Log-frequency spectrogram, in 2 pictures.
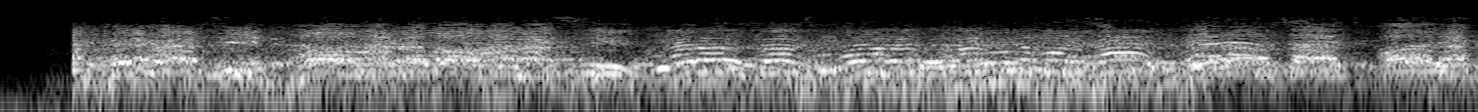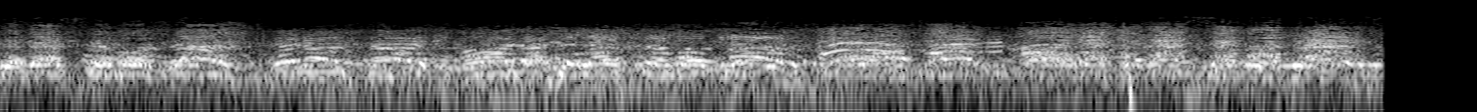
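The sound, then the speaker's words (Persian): Students at a protest on a university campus chant slogans against the campus security office. Many voices chant loudly together in a steady, rhythmic unison that continues throughout. “در این تجمع که در محوطه دانشگاه برگزار شد، شعارهایی همچون حراست پلیسی نمیخوایم نمیخوایم و حراست آلت دست قدرت سر داده شد.”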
